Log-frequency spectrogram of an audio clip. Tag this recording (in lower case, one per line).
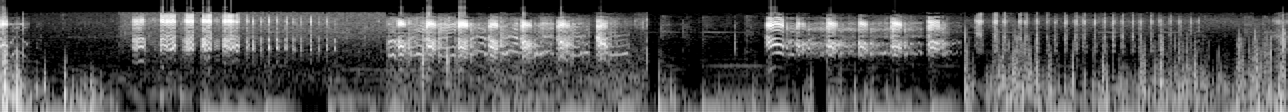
music
animal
